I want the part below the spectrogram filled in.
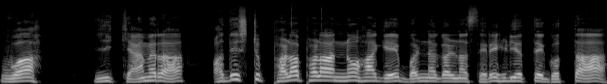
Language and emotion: Kannada, surprised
